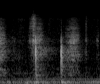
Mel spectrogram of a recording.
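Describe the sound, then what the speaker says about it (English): Two crisp knife strokes slice through cored bell peppers on a cutting board, each a sharp close thump-and-crunch roughly a quarter second apart, with quiet room tone between. "Now that I've got them all cored, I'm going to cut them all down the middle"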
